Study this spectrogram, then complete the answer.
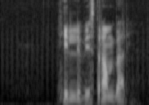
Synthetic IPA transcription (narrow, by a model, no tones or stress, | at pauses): hɪlːvɪst̪ɾʔambæɾj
